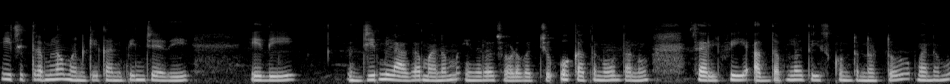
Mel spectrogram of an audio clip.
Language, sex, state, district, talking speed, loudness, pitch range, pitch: Telugu, female, Telangana, Nalgonda, 95 wpm, -21 LUFS, 190-210 Hz, 200 Hz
